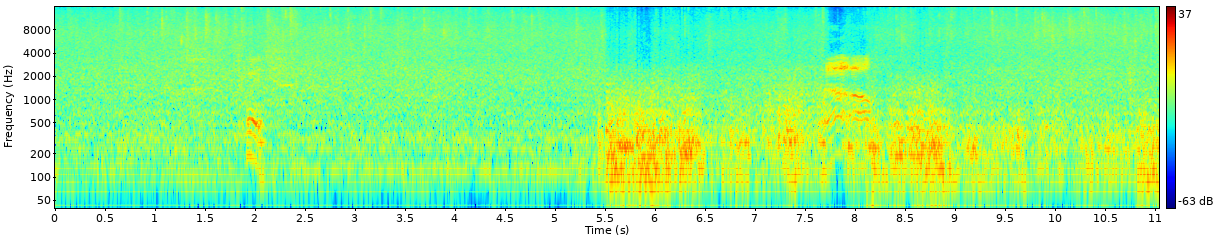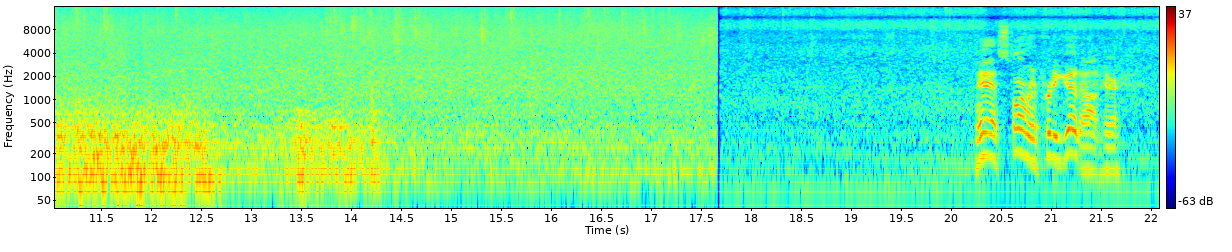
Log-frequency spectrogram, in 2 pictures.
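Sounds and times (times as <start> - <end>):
heavy rain: 0.0 - 18.0
thunder rolling: 5.3 - 17.7.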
